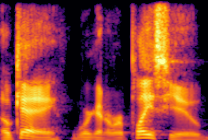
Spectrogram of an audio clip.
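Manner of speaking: normal talking voice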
